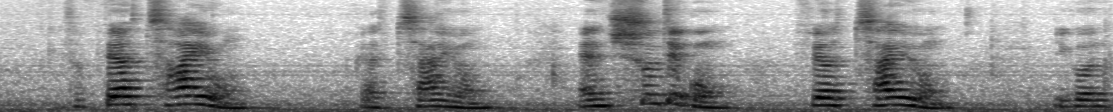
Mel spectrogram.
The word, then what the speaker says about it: Verzeihung: Verzeihung 여기 하가 있지만 요거는 모음 다음에 나오는 하니까 묵음이죠. 그래서 Verzeihung, Entschuldigung, Verzeihung 이건 다 용서라는 의미고요.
